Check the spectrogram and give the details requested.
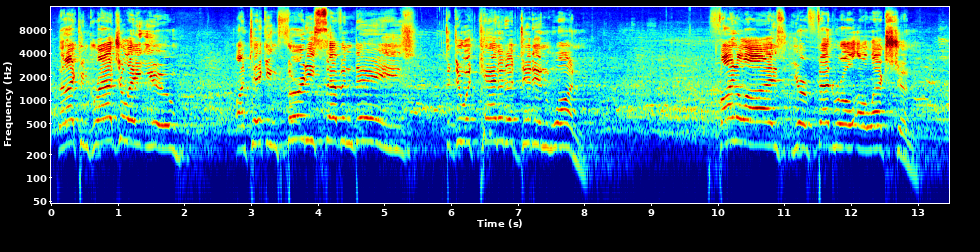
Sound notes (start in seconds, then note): none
